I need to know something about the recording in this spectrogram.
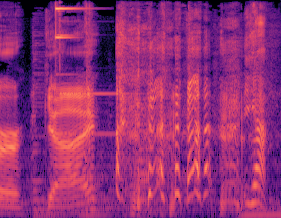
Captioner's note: both laugh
